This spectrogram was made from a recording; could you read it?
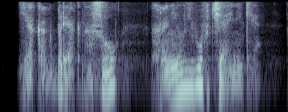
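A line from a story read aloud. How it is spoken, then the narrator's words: Conspiratorial whisper. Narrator (Russian): заговорщицким шепотом начал объяснять князь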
